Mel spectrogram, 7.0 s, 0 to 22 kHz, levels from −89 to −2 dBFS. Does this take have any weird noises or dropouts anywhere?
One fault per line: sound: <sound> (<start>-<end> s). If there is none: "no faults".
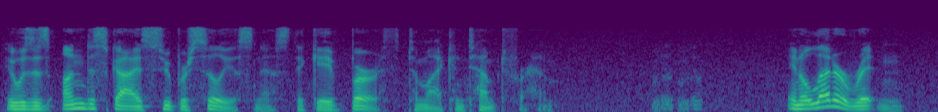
sound: laugh (4.9-5.3 s)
